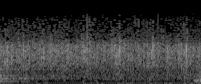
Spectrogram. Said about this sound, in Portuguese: Você pode aplaudir o nome de Jesus. Se é para Jesus, pode ser mais forte o seu aplauso, amém?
